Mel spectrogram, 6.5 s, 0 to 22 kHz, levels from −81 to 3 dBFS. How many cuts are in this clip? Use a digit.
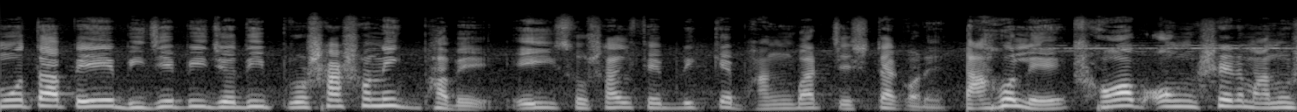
2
